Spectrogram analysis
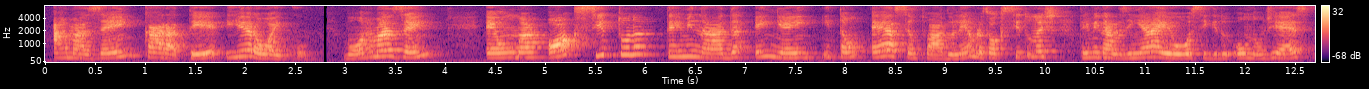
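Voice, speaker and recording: A woman's voice: high-pitched, roomy sound. A woman teacher with a Brazilian Portuguese accent explaining grammar questions for an exam, often checking in with "né?" and "tá?". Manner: explanatory, repeats "né" and "tá" to check understanding. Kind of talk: exam-prep grammar lesson.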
